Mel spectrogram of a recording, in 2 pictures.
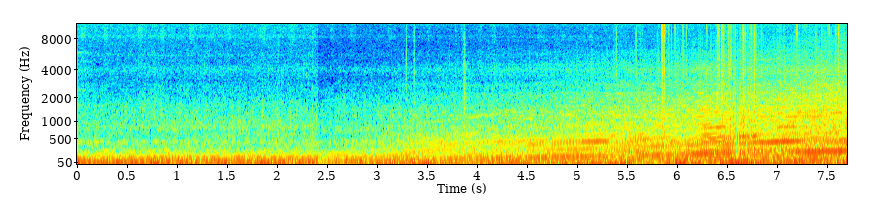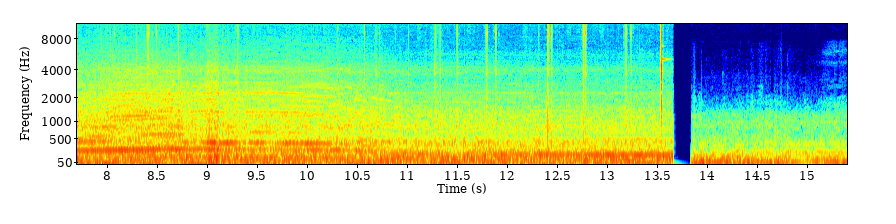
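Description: A Honda Civic Type R FN2 engine climbs from about 1,500 RPM in one long, loud rev, the pitch rising steadily, peaking near the middle and easing back down, with the sound cut off briefly near the end.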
